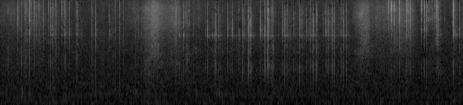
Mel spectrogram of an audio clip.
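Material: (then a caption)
Eggshell. A small whole brown hen's egg held in the hands is tapped and scratched with long painted fingernails. Quick, quiet, bright clicking taps come in rapid bursts, broken by two soft, hissing scratches along the shell.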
